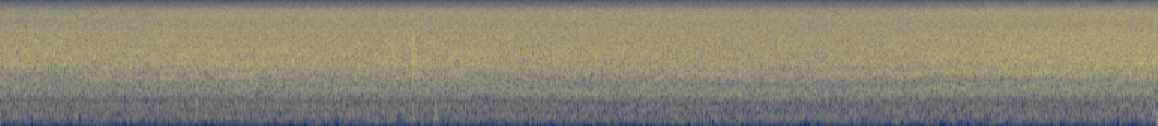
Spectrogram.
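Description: Broadband steady roar of a tall waterfall at Cambuco in Jussaral, heard close and constant with no pauses, like heavy rushing water pouring down rocks.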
